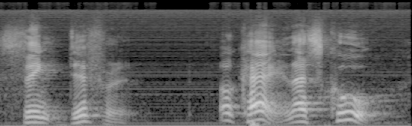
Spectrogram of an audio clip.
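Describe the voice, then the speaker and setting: Intonation rises and falls in a lively way as a man speaks. Audible room echo is present. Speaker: finance lecturer and pitching trainer. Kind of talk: Q&A after a talk. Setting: lecture room with audience. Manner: fast.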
